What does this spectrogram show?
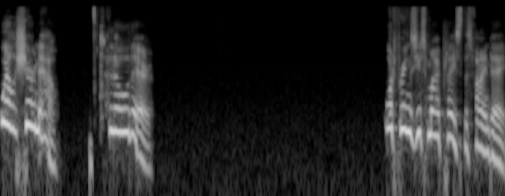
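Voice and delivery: super friendly, welcoming, sing-song voice, pitched way up. Voicing a voice inside a player's head: friendliest voice ever heard. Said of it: "the friendliest voice you've ever heard".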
